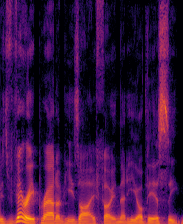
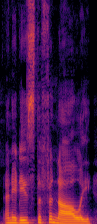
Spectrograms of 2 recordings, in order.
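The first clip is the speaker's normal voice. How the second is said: ordinary talk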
